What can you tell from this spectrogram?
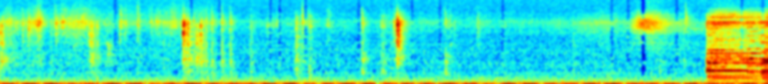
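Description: A steady low rumble, with a few faint rustles. About seven seconds in, piano music starts the hymn's introduction.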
